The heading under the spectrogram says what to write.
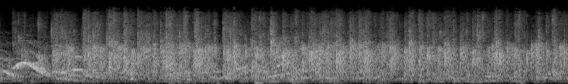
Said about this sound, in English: Can we just have a round of applause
